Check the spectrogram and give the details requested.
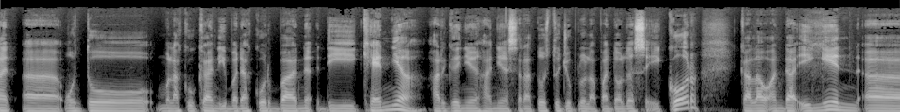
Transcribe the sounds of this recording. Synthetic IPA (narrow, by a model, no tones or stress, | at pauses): t̪̚əunt̪ʊkmə̃lakukanibadahkurbandikʰeniaharɡaɲãɦaɲãsəɾat̪ʊst̪ud͡ʒʊhpulʊlapandolarsə̰ikʊrkalawa̰ndaʔiŋɪnə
